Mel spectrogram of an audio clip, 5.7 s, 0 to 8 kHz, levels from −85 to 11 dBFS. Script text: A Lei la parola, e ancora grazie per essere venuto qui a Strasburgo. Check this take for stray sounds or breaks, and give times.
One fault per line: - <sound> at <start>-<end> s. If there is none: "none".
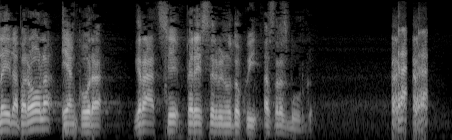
- laugh at 4.9-5.4 s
